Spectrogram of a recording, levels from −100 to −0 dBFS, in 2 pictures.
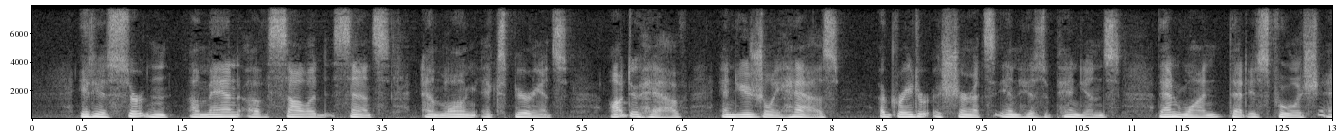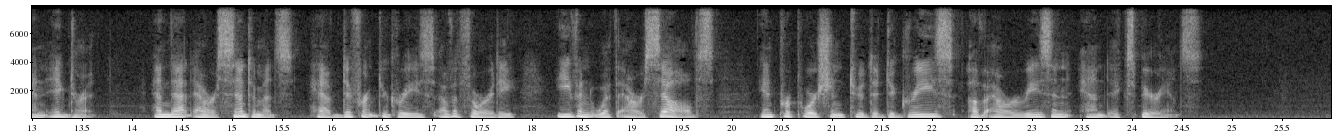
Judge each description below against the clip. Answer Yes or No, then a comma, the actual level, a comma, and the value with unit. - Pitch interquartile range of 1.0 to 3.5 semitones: No, average, 4.1 semitones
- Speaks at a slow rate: Yes, slow, 120 wpm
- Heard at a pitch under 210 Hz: Yes, medium, 140 Hz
